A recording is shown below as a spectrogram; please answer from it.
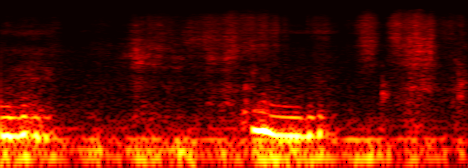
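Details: Loud snoring from a sleeping cat, sounding like a human; one clear rough snore mid-clip and a fainter one at the start, low background hum.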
